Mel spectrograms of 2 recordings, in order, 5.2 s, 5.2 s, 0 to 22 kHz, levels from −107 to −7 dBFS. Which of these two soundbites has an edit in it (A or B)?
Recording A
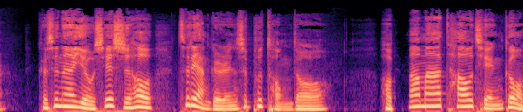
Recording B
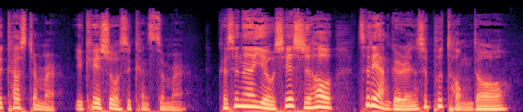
A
